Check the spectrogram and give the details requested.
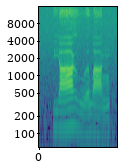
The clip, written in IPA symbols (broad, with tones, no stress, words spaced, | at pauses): jaː˧˥ɣu˨˩˨ə̯wa˨˩˨ŋ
